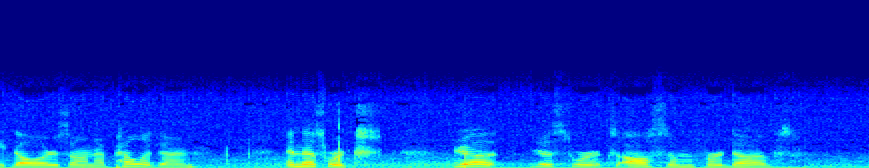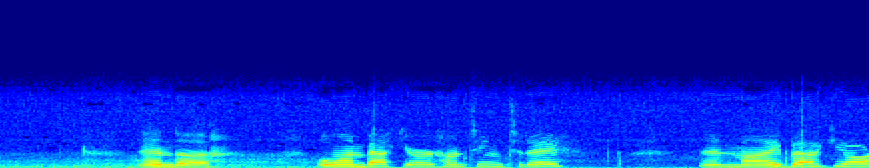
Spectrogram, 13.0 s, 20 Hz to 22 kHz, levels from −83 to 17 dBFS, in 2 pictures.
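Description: No technical faults can be heard anywhere in the clip. There is no moment in the audio that needs a timestamp or any further comment.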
